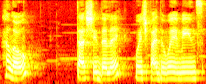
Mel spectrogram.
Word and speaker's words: བཀྲ་ཤིས་བདེ་ལེགས: So to say tashi delek, you write bkra shis de legs.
